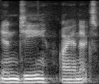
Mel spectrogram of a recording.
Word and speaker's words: nginx: got a link here how to install the ng INX web server so what is ng INX or nginx is the pronunciation it's an alternative to the extremely popular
